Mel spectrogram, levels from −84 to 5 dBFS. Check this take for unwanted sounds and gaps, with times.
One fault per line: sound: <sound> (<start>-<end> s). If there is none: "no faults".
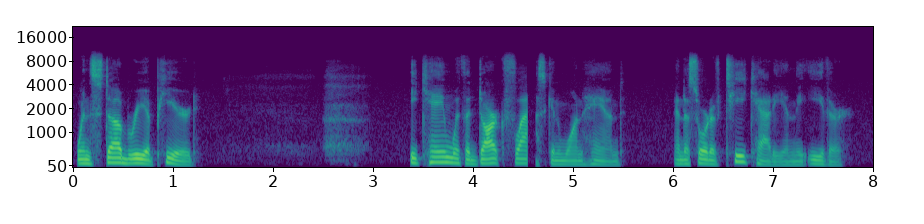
sound: sigh (1.5-3.0 s)
sound: dropout (4.5-4.6 s)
